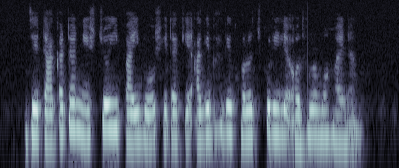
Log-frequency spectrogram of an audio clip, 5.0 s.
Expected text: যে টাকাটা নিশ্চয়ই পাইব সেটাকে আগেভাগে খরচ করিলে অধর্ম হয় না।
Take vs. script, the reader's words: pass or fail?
pass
